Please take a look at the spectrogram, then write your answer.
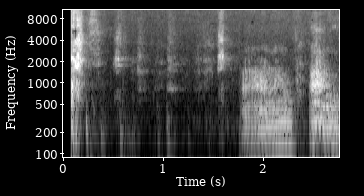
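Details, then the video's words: Hyper Chihuahua, a small pet dog indoors, giving a short yap followed by low rumbling growls and panting, two sustained grumbling bursts near the end. "Hyper dog"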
